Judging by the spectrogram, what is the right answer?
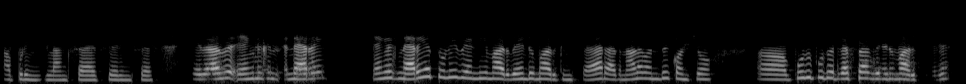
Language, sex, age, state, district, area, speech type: Tamil, female, 18-30, Tamil Nadu, Coimbatore, rural, conversation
